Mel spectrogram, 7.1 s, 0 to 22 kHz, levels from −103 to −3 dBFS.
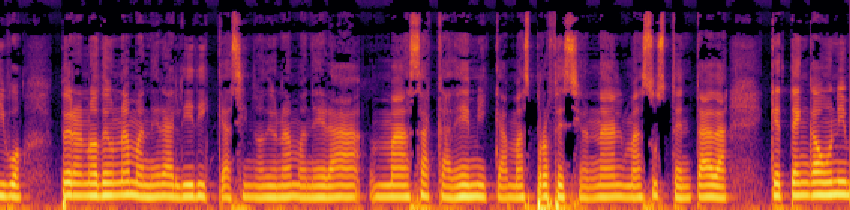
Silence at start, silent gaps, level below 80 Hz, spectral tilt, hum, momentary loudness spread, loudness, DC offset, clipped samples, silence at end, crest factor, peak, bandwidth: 0 s; none; -28 dBFS; -7 dB/octave; none; 6 LU; -16 LUFS; under 0.1%; under 0.1%; 0 s; 16 dB; 0 dBFS; 18 kHz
